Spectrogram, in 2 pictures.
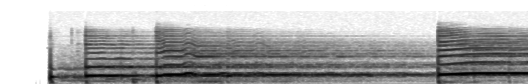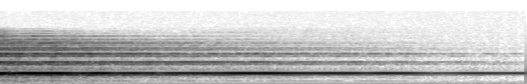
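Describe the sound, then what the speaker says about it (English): Distorted crunch electric guitar loop strums a few chords, then lets a bent note ring out into a long, washy reverb tail. "After that, I added this crunch guitar, which sounds like this."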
